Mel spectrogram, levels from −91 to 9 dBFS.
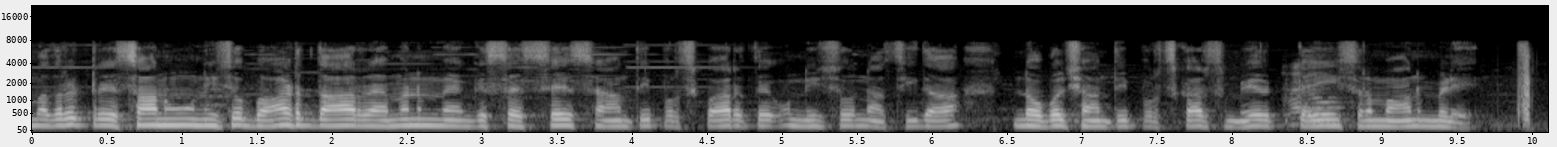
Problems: constant background noise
